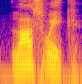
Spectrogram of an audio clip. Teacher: So if there's a consonant following, you normally elide the t sound.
